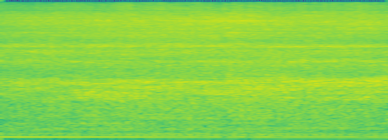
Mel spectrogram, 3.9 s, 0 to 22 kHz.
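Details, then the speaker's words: New 4.6 stroker engine in 1999 Jeep XJ, just started after redropping distributor at top dead center (was too advanced, wouldn't idle), before warm-up; even steady idle rumble, smooth unbroken beat, no ticks or stumbles, purring; normal idle. "of cake all right it's purring like a kitten a very tame Beast so nice and straight no issues"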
